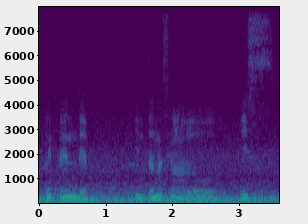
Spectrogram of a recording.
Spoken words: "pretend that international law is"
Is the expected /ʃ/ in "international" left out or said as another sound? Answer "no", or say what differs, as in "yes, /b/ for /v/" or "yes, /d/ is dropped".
yes, /s/ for /ʃ/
